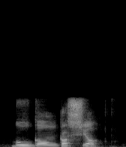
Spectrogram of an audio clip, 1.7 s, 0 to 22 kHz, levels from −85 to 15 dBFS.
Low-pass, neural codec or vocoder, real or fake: 7.2 kHz; codec, 16 kHz, 2 kbps, X-Codec, HuBERT features, trained on balanced general audio; fake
